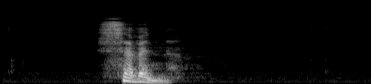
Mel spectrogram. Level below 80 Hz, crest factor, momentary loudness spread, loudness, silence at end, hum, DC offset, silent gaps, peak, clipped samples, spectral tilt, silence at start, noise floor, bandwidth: -60 dBFS; 22 dB; 19 LU; -19 LUFS; 1.95 s; none; under 0.1%; none; -2 dBFS; under 0.1%; -6 dB/octave; 1 s; -67 dBFS; 9.4 kHz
